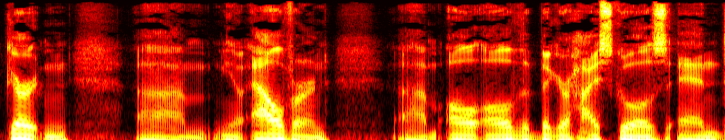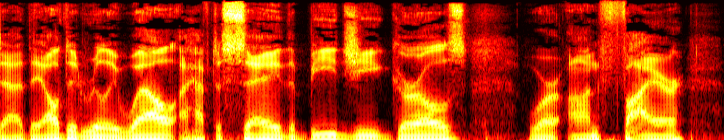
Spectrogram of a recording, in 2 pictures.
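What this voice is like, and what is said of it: Slightly hoarse voice. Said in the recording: “I apologize for my voice. There's a lot of yelling involved with the meet as well. So that's why I'm a little bit hoarse”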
